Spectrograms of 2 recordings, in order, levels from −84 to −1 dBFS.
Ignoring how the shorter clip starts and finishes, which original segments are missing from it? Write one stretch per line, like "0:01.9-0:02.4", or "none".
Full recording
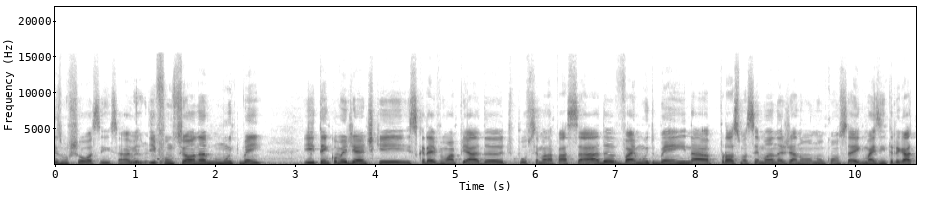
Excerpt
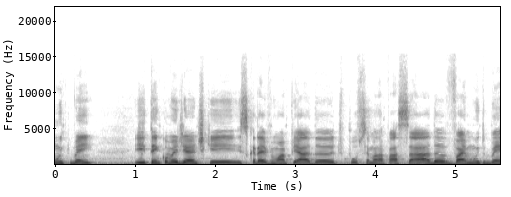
none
